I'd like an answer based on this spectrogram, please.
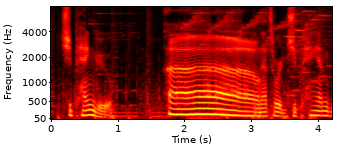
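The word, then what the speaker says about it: Cipangu: But in the Chinese, Marco Polo came back from China with the characters for Japan, which is pronounced in the Chinese, the original Chinese, Chipengu.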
